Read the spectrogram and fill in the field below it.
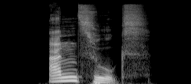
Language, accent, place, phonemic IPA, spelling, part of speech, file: German, Germany, Berlin, /ˈʔantsuːks/, Anzugs, noun, De-Anzugs.ogg
- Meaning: genitive singular of Anzug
